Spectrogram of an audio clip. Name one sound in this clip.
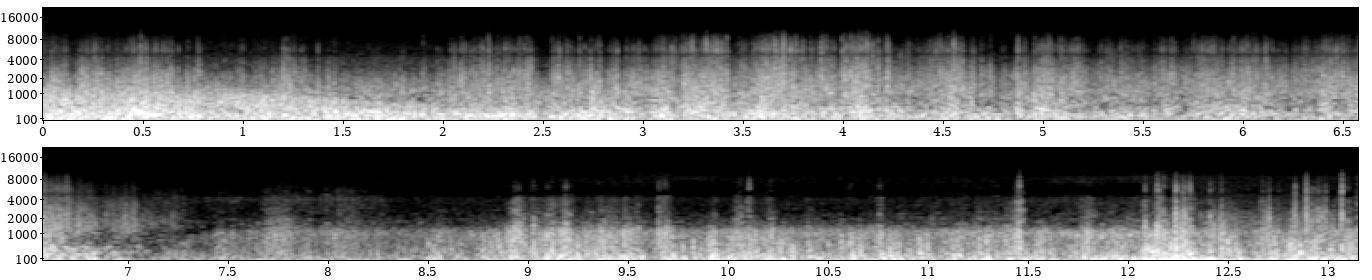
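A motorcycle rides along a road.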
